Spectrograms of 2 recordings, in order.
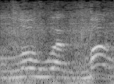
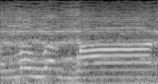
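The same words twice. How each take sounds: First: The vowels are said at their normal length. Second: A vowel is drawn out longer than normal. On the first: God is the greatest. The speaker calls it right. "মানে ঠিক হলো" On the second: Many gods are the greatest. The speaker calls it wrong. "মানে পাল্টে গেল"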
